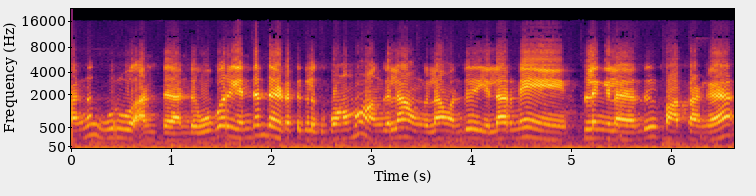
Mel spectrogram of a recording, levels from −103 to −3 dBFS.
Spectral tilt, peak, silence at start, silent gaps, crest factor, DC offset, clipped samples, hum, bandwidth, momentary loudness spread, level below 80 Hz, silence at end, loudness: 0 dB/octave; 0 dBFS; 0 s; none; 16 dB; 2%; under 0.1%; none; 16.5 kHz; 8 LU; -46 dBFS; 0 s; -14 LUFS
